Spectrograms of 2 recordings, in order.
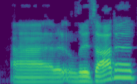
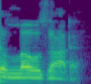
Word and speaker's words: Lozada: Luzada, did I pronounce that correctly? It's close to Lozada.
